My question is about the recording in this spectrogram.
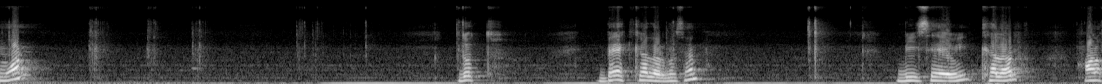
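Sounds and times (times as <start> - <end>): low steady hum: 0.0 - 11.0
keyboard keys tapping: 0.9 - 2.2, 2.9 - 3.8.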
